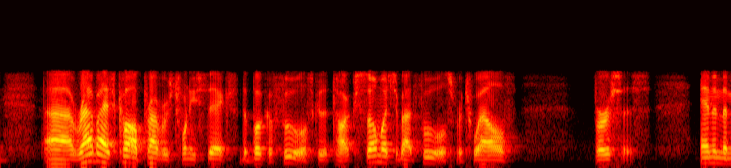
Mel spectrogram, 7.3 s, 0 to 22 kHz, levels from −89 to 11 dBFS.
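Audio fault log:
Throughout, Bluetooth CVSD headset codec: the speech is confined to a telephone band of roughly 300 Hz to 3.5 kHz. Above that, a spectrogram shows nothing, with a hard ceiling near 3.5 kHz and a thin low end. The codec sends only one up-or-down bit per sample, which fits a 64 kbps CVSD link, so the coarse tracking is plainly audible. Sibilants turn scratchy and a granular hiss sits under the voice, seen as a speckled noise floor and a jagged waveform.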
